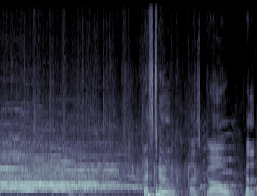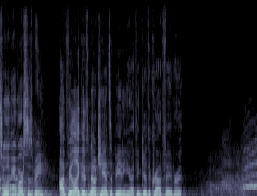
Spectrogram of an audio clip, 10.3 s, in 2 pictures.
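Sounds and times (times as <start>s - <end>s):
live audience cheering: 0.0s - 5.8s
speech: 2.8s - 8.9s.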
